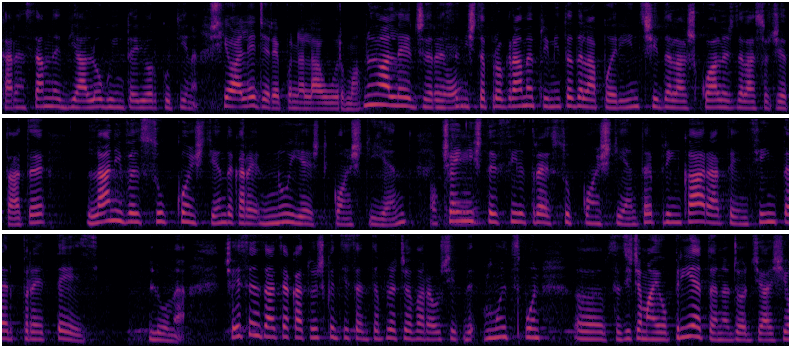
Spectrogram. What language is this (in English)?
Romanian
